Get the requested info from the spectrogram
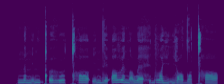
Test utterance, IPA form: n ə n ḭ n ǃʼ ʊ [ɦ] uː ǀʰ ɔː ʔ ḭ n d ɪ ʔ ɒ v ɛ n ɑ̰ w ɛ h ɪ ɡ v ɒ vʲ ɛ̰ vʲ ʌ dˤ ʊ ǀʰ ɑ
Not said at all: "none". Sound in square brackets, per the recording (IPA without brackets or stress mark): ɦ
